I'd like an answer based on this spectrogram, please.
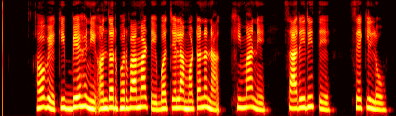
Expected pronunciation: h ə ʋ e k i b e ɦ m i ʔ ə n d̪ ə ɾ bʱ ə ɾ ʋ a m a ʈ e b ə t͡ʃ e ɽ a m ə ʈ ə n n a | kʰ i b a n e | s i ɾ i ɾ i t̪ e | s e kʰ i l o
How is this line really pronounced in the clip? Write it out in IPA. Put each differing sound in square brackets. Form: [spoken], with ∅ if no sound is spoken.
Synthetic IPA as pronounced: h ə ʋ e k i b e ɦ [n] i ʔ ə n d̪ ə ɾ bʱ ə ɾ ʋ a m a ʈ e b ə t͡ʃ e [l] a m ə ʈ ə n n a | kʰ i [m] a n e | s [a] ɾ i ɾ i t̪ e | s e [k] i l o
